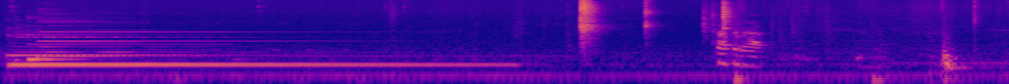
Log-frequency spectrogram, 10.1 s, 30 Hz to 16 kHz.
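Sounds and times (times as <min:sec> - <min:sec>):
acoustic guitar chord ringing: 0:00.0 - 0:05.3
sharp hand smacks: 0:05.8 - 0:07.3.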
